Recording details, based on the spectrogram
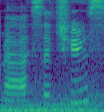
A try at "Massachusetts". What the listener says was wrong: You forgot the T's.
